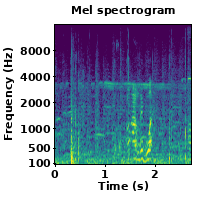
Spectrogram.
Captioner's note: players grunting; whistle blowing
